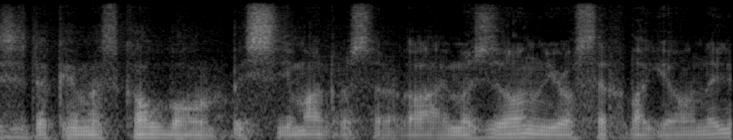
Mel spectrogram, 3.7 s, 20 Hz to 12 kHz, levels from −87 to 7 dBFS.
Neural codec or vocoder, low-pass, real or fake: codec, 16 kHz in and 24 kHz out, 0.4 kbps, LongCat-Audio-Codec, fine tuned four codebook decoder; 10.8 kHz; fake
